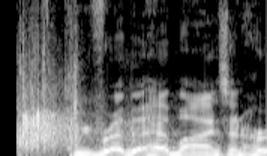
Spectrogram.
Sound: audience applause

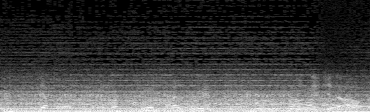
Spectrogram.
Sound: lively cheerful music; people clamoring

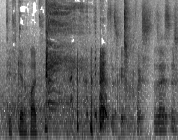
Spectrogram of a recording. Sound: chuckles

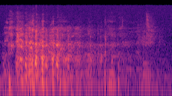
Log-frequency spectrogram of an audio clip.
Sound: laughter

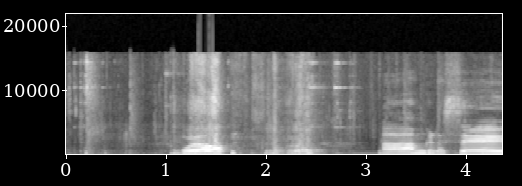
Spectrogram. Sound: zipper zips

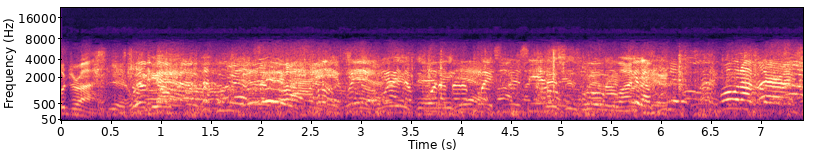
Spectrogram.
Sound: men chatter and grumble

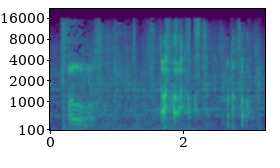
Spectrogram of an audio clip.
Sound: groans

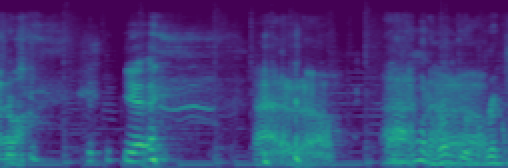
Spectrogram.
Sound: laugh

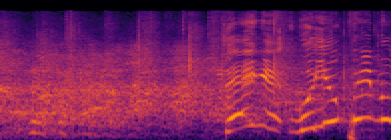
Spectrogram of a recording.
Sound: laughter

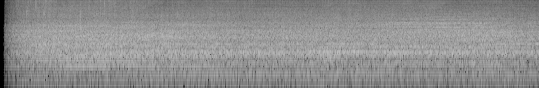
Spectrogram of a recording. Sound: tractor sounds

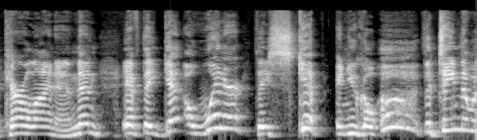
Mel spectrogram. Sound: gasp

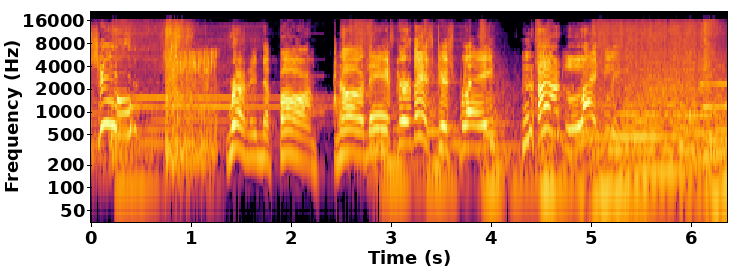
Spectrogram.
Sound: blows raspberry

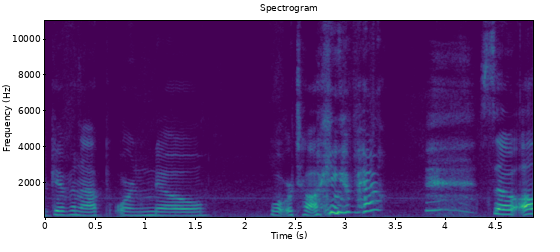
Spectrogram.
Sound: laughing

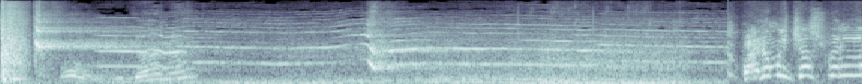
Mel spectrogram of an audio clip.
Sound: sob-screeching

